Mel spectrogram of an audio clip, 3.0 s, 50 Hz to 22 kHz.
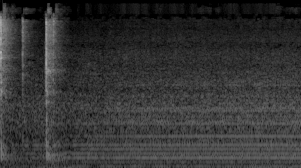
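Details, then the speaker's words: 16-inch wall fan on speed 1, after running a while: steady buzzing hum with several fixed tones over the fan whir from the loose plastic motor cover vibrating; noise stops when the front cover is held by hand. "เนี่ตนี้ก็เสียงดังจะดังมากเลยนะครับครับมันก็ผิดปกติเนาะอันนี้เป็นรุ่น16นิ้วนะครับเวลาจับอย่างงี้หายหายจับหน้ากากอย่างงี้หายนะครับ"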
